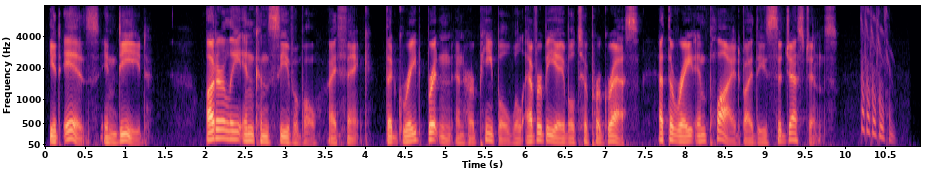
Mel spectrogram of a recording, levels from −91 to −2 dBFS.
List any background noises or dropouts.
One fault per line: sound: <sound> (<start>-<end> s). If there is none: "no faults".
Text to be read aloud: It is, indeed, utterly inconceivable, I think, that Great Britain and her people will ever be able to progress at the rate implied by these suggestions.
sound: chirp (10.2-10.7 s)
